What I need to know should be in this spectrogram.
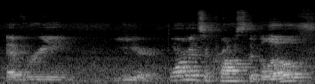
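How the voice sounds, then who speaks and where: A man's voice: medium pitch, animated, normal speed, darkish tone. A man giving an informal, explanatory live product demo as a company presenter. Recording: echoey room, distant mic, clear background noise.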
